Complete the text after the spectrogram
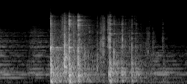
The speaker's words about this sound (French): Je prends cette boule de papier dans une main et cette boîte à sable dans l'autre. Je les lâche en même temps, ils vont arriver au sol ensemble.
